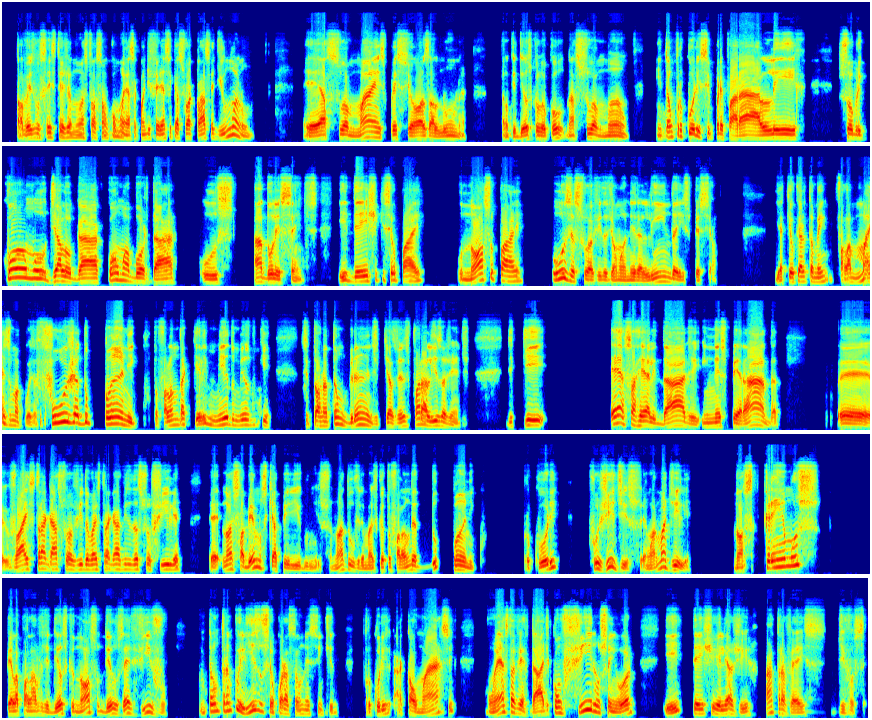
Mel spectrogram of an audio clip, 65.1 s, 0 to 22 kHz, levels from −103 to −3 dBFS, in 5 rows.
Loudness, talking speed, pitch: -19 LUFS, 155 wpm, 145 Hz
